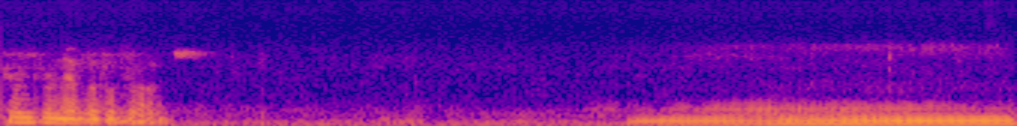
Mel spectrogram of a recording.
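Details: A brief voice, then a steady low droning snore from a dog taking a nap in a small room, loud enough to wake the house; snoring.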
